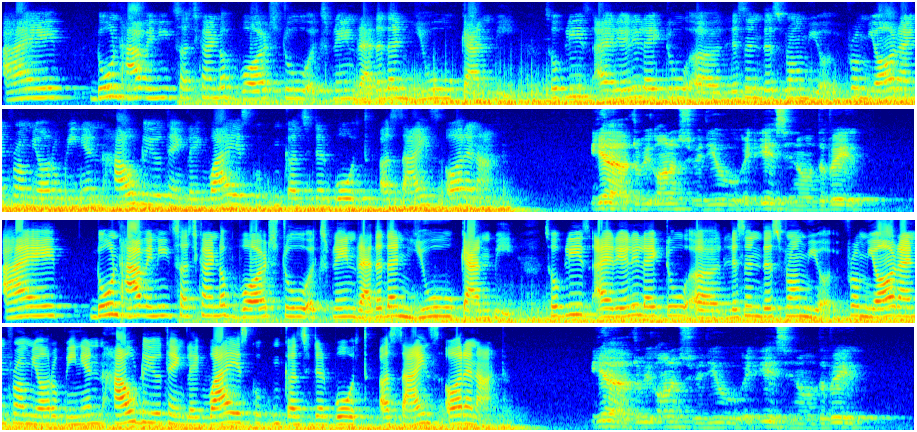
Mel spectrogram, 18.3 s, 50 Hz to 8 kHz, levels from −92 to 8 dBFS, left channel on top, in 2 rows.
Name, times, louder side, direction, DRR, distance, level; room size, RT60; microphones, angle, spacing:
voice 1, 0.0-0.6 0.9-5.1 5.5-14.0, right 6 dB, 75° right, 11 dB, 0.4 m, -22 dB
sound 1, 1.8-14.2, left 3 dB, 45° left, 0.3 m, -22 dB
voice 2, 15.0-17.9, left 3 dB, 80° left, 5 dB, 0.8 m, -27 dB
6.4 x 2.3 x 2.9 m, 0.73 s
head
